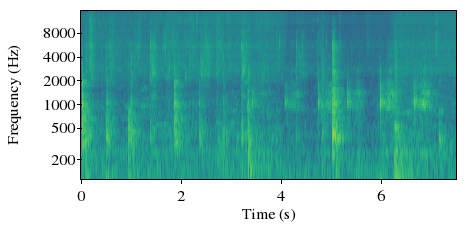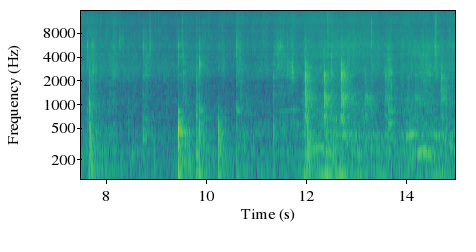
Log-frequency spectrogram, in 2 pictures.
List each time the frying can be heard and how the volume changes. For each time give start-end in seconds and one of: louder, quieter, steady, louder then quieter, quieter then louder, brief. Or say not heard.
0.0-14.9 steady.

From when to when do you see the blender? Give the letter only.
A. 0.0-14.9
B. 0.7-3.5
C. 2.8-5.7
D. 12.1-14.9
D.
